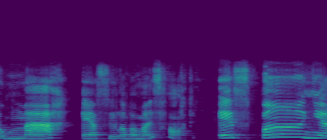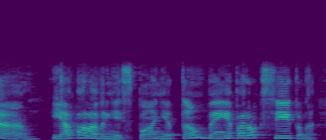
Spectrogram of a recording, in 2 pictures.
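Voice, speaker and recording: A woman with a Brazilian Portuguese accent, teaching a recorded lesson for young children, slowly stressing each word to show its strong syllable. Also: on the high side, fairly bright tone. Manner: slow, careful, stresses words syllable by syllable. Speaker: primary school teacher.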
